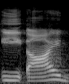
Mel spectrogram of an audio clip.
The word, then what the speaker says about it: eidolon: A word of the day is spelled E-I-D-O-L-O-N, spelled E-I-D-O-L-O-N.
